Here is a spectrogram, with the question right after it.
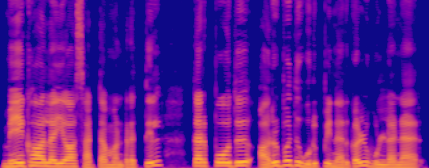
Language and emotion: Tamil, neutral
